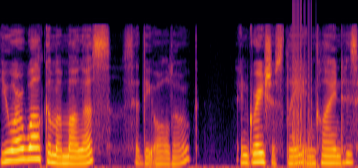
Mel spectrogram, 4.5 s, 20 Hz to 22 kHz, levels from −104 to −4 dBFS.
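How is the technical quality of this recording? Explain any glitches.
Processor overload crackle runs from 3.66 to 3.96 s, near the end of the speech. The processor fell behind and repeatedly missed the deadline for filling its very short audio buffers, on the order of a millisecond or two each. Every missed buffer came out as a sliver of silence with abrupt edges. Packed together, roughly twenty such dropouts in about 0.3 s produce a gritty, tearing crackle over the speech that stops once the load eases.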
